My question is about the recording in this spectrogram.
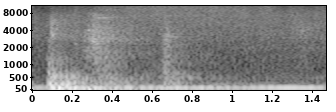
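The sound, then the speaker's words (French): A man opens the door of a house with a short wooden knock and creak near the start, followed by a second softer clunk, over a steady low hum. “Il ouvre la porte.”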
